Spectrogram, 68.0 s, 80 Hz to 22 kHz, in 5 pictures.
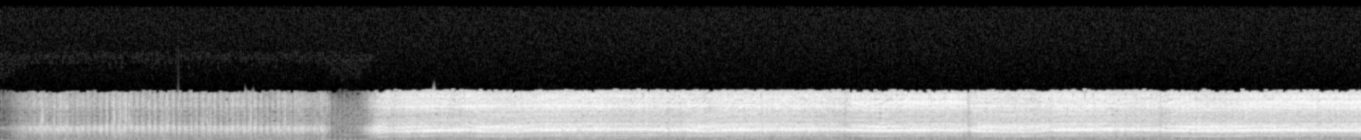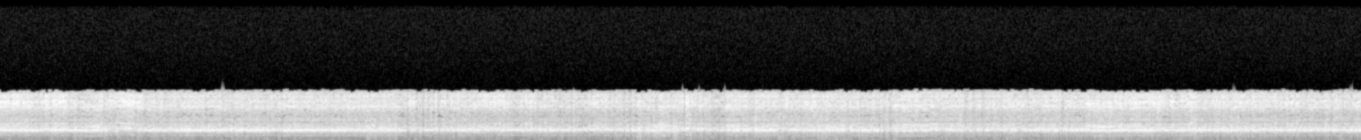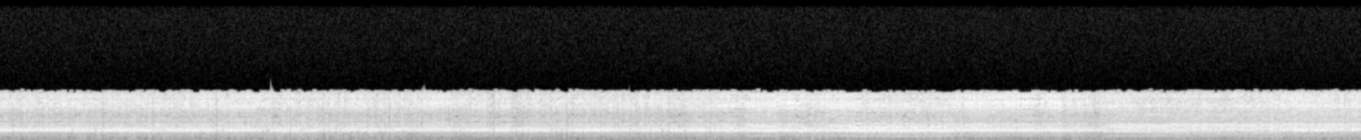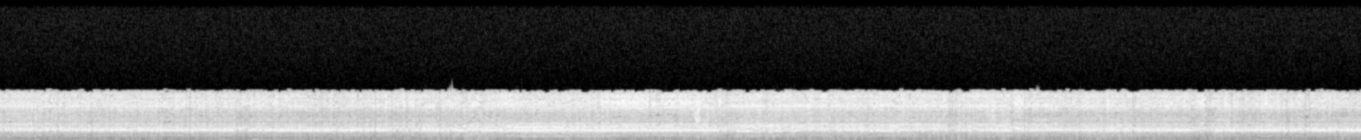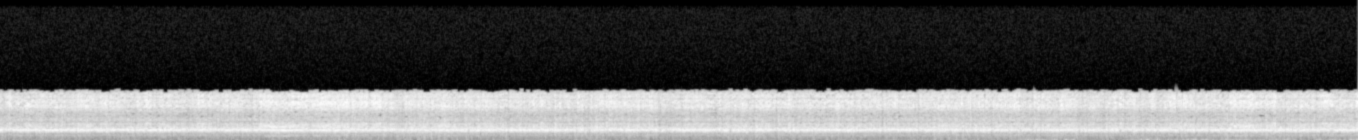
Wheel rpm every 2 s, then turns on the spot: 40, 50, 180, 230, 220, 220, 220, 230, 230, 230, 230, 230, 230, 230, 240, 230, 230, 220, 210, 210, 230, 230, 230, 210, 220, 230, 230, 230, 230, 230, 230, 230, 230, 230.
0-4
